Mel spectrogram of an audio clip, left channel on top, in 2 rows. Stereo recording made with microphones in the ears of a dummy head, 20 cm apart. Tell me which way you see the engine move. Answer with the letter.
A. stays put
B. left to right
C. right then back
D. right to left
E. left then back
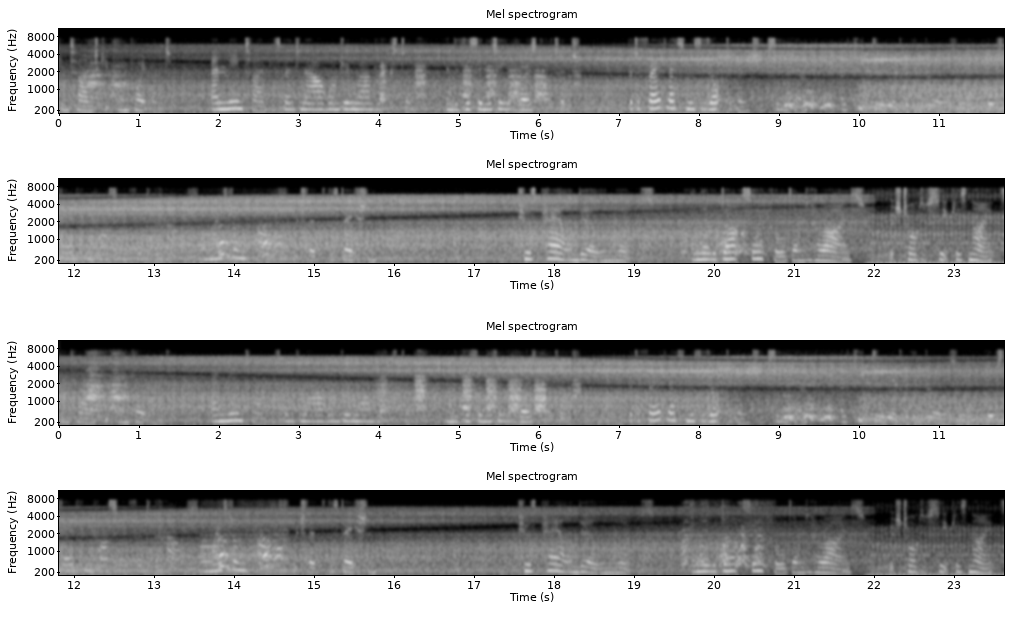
D.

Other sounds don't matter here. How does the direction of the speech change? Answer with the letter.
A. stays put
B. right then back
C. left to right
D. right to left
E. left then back
B.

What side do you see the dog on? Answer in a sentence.
In this clip you hear the dog on the right.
